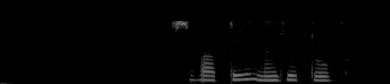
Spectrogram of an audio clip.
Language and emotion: Russian, neutral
